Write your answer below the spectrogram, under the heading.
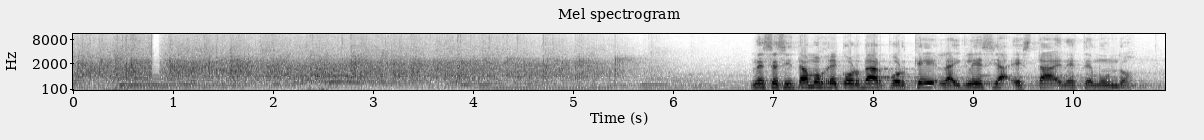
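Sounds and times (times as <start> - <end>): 
audience applause: 0.0 - 6.0
speech: 6.8 - 10.7.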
